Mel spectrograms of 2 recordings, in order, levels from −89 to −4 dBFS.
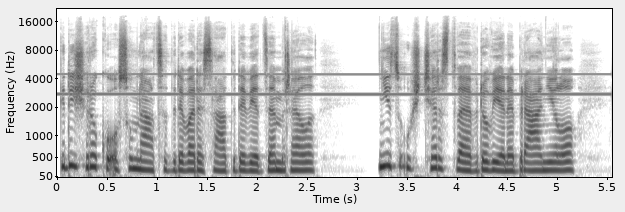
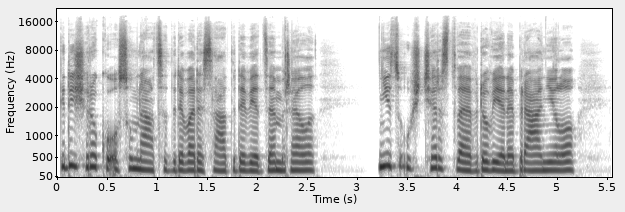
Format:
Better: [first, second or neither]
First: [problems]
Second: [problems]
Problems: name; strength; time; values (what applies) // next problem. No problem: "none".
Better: second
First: high-pitched whine; noticeable; throughout; 2.5 kHz, 15 dB below the speech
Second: none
